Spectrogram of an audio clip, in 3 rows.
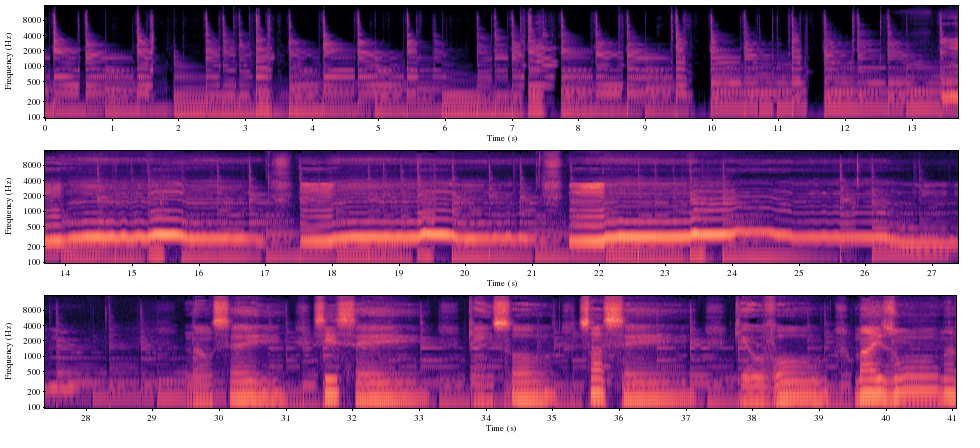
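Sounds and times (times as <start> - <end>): acoustic guitar picking: 0.0 - 41.0.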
